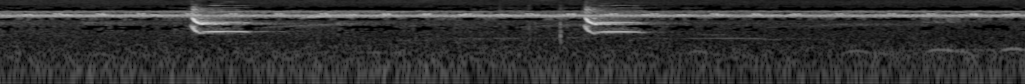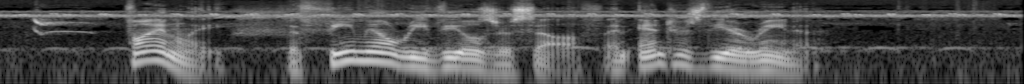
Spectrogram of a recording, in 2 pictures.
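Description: A bird gives loud, harsh, rapidly repeated calls nearby.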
